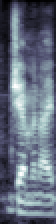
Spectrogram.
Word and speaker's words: Gemini: give a little bit of background so the Gemini program or gemin is the way NASA pronounced it for some reason no one else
